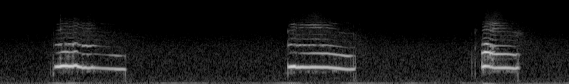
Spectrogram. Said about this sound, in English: It's a cat.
